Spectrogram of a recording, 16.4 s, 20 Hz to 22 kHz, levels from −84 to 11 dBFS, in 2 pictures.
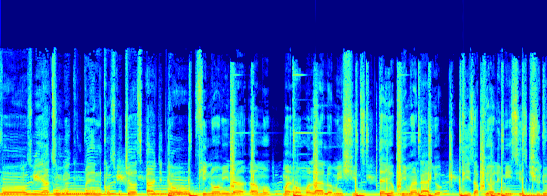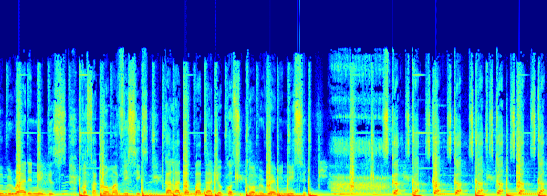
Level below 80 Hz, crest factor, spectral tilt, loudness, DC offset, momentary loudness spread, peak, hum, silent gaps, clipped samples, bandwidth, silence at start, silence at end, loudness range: -14 dBFS; 10 dB; -5.5 dB/octave; -11 LUFS; under 0.1%; 6 LU; 0 dBFS; none; none; under 0.1%; 17 kHz; 0 s; 0 s; 2 LU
